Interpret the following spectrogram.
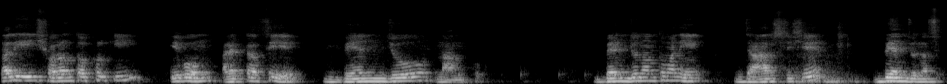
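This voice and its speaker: A man's voice: fairly high pitch, normal speed, pauses often, dark tone. A male teacher giving an exam-prep grammar lesson, asking questions and answering them himself. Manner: quizzing, answers own questions. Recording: echoey room.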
